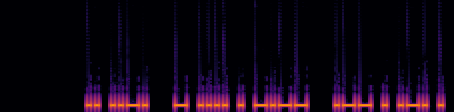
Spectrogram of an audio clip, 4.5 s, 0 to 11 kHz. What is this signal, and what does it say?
Morse code, heard as a keyed tone, about 30 wpm, 700 Hz. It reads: IF THEY WERE
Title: Sentences from Top 1200 Words 30wpm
